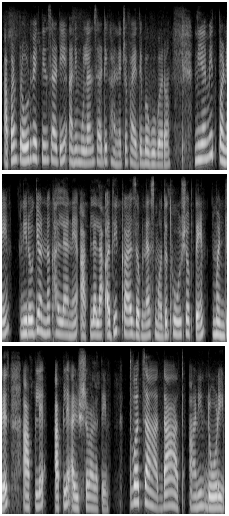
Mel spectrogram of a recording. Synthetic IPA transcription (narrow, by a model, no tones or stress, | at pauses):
a̰pəɳpɾoɽʋjək̚t̪insaʈiːʔaɽ̃imulãnsaʈiːkʰaɳjat͡ɕefajd̪ebəɡʱubəɾə | nijəmiːt̪pəɳe | niɾoɡjənːəkʰalːjaneʔapljalaʔəd̪ʱikːaɭd͡zəɡɳjasməd̪ət̪ɦouɕəkt̪em̤əɳd͡ʑet͡sa̰le | apleʔa̰juɕjəʋaɭt̪e | t̪ʋət͡sãd̪at̪aɽ̃iɖoɽi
